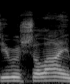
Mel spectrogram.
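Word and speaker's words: ירושלים: There's no yud, but it's still pronounced Yerushalayim because you can see, you have to look very closely, under the lamed is the vowel, the kamatz. Next to it is the trope mark, the etnachta, and next to that is the dot that makes the E sound.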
